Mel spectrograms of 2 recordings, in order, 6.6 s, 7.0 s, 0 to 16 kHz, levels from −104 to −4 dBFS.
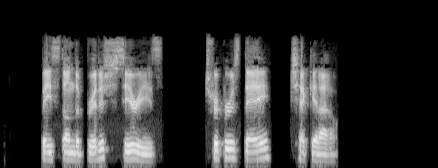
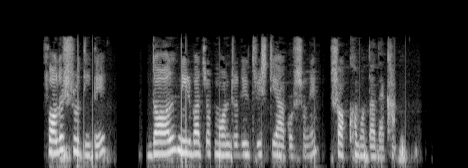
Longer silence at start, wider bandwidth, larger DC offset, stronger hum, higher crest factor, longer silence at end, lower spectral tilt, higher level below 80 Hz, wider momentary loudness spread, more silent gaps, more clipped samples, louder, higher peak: about the same, 0.6 s vs 0.65 s; about the same, 8 kHz vs 8 kHz; neither; neither; about the same, 20 dB vs 22 dB; first, 1.5 s vs 0.95 s; second, -3.5 dB/octave vs -5 dB/octave; about the same, -60 dBFS vs -58 dBFS; about the same, 13 LU vs 14 LU; first, 2.46-3.07 s, 3.61-3.65 s, 4.10-4.34 s vs 1.75-2.07 s, 2.13-2.19 s; neither; first, -17 LUFS vs -24 LUFS; first, 0 dBFS vs -4 dBFS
